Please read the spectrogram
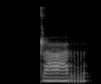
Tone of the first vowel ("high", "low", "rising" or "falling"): high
